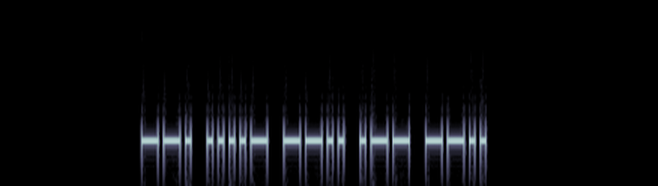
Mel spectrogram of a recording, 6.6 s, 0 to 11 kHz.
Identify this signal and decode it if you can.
Morse code, heard as a keyed tone, about 21 wpm, 700 Hz. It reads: G4ZWZ
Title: DXCC-100 Call Signs - 5 Characters - 22wpm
